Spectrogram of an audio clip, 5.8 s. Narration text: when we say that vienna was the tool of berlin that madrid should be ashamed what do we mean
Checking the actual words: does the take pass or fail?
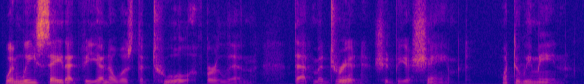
pass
